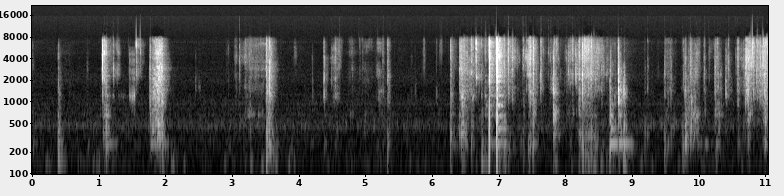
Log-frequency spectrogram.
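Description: Cardboard packaging rustles and scrapes as hands handle a box.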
